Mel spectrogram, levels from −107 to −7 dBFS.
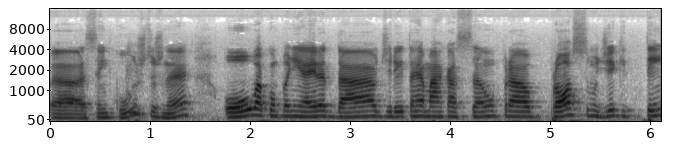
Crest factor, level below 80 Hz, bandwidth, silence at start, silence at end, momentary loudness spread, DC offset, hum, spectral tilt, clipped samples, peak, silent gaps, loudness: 14 dB; -42 dBFS; 15.5 kHz; 0 s; 0 s; 9 LU; under 0.1%; none; -6 dB/octave; under 0.1%; -6 dBFS; none; -20 LUFS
